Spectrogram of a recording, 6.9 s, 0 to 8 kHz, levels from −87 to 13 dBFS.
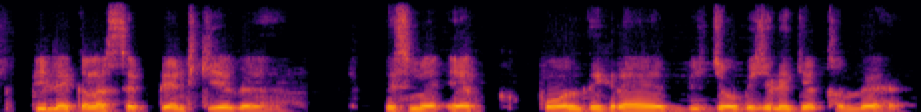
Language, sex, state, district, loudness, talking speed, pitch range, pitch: Hindi, male, Chhattisgarh, Raigarh, -14 LUFS, 155 wpm, 130-150 Hz, 145 Hz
